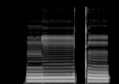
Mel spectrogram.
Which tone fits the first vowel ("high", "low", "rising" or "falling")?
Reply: high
